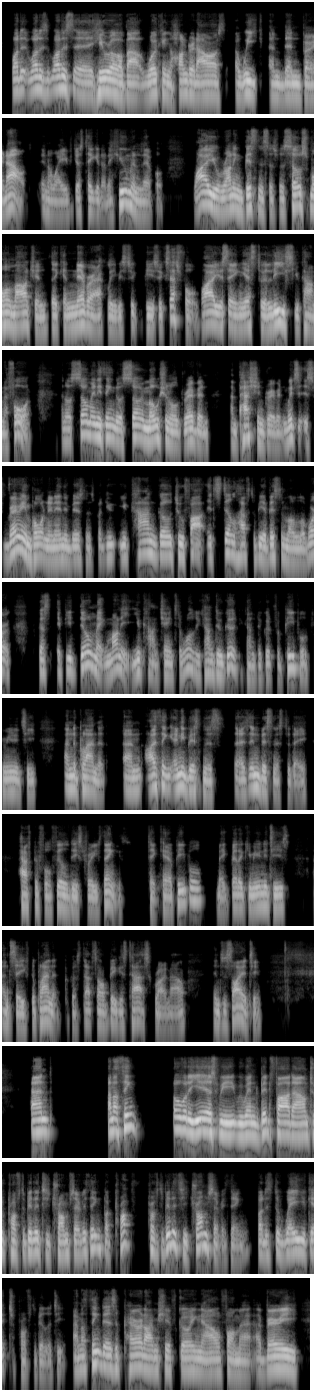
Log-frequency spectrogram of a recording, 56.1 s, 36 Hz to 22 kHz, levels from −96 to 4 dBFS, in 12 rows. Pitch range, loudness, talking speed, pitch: 105-135 Hz, -26 LUFS, 210 wpm, 120 Hz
